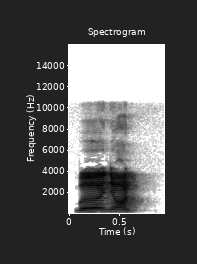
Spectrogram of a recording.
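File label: "benyut", Malay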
